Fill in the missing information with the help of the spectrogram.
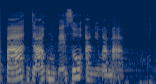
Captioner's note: speaking spanish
